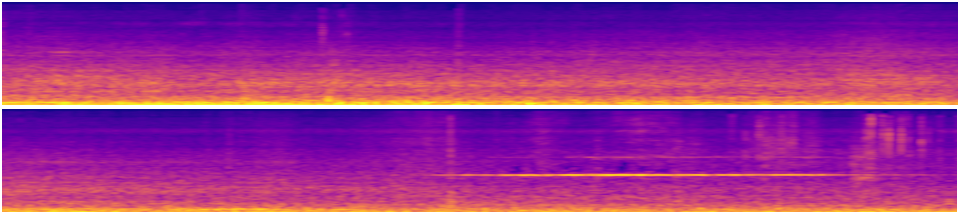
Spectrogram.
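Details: Low road rumble, then a thin, steady high-pitched squeal for about two seconds as the brakes come on; squeals every time the brakes are applied.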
